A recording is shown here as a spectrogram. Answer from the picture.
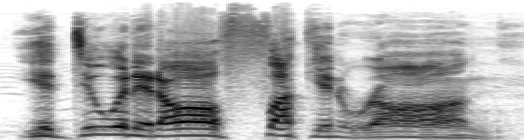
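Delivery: loud, rough, rasping voice. Voicing a character who croaks out a laugh, then speaks: raspy voice. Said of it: "you hear a raspy and familiar voice".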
